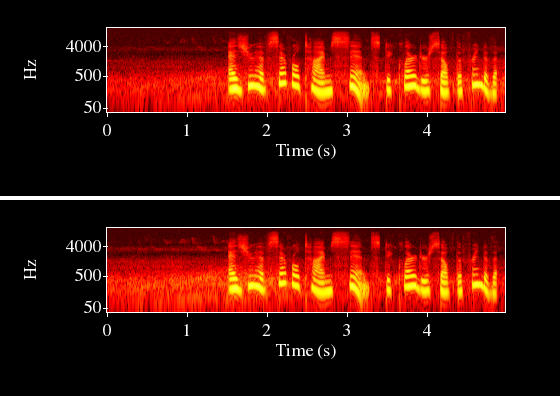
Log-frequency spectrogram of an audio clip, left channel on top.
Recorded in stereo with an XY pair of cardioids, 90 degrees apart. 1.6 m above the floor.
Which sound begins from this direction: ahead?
A woman speaking, at 1.5 s.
